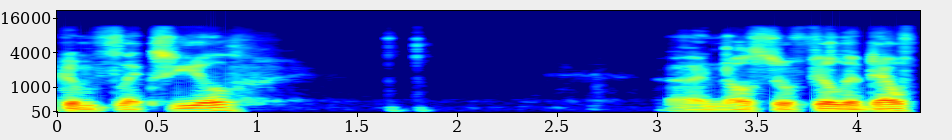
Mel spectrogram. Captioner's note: mouse clicking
